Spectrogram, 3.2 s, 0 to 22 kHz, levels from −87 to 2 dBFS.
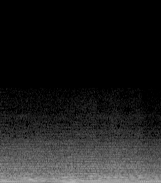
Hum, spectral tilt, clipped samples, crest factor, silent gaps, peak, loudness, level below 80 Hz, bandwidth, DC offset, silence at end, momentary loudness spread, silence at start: none; -6.5 dB/octave; under 0.1%; 12 dB; none; -16 dBFS; -28 LUFS; -40 dBFS; 11 kHz; under 0.1%; 0 s; 3 LU; 0 s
